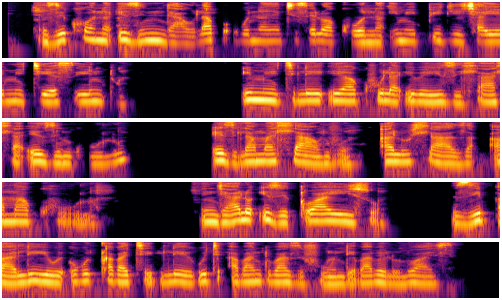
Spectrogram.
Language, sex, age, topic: North Ndebele, female, 25-35, health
